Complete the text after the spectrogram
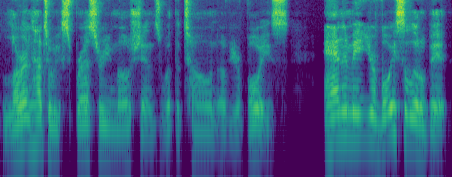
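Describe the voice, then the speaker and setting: A man with a deep voice giving a lively motivational talk, stressing key words and slowing down to draw out phrases for effect. The recording is dry and close, with no room sound around him. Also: no echo. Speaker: self-improvement channel host.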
